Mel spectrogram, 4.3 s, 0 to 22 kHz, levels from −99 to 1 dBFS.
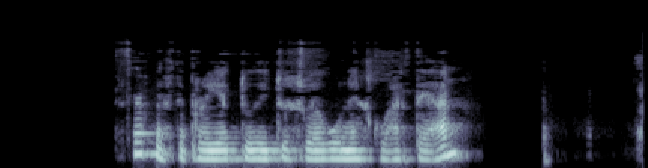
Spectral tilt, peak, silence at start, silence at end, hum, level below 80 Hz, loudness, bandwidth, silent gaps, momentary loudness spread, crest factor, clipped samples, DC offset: -8.5 dB/octave; -6 dBFS; 0.9 s; 0 s; none; -70 dBFS; -23 LUFS; 7.8 kHz; 3.24-3.62 s; 8 LU; 18 dB; under 0.1%; under 0.1%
